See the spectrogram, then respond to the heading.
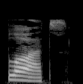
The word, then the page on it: blots: British English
